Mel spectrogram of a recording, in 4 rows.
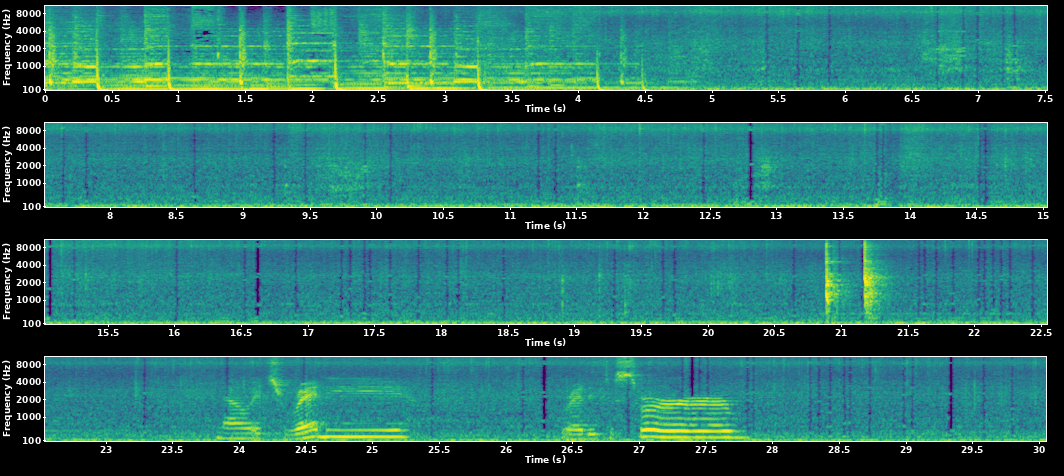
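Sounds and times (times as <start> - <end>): potatoes sizzling in oil: 2.6 - 30.0
wooden spatula scraping pan: 6.5 - 7.4, 9.3 - 10.2.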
